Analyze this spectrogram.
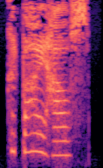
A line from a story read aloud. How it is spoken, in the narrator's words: whispered Annie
